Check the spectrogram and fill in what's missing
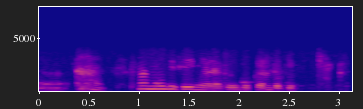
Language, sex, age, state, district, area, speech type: Odia, female, 60+, Odisha, Gajapati, rural, conversation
